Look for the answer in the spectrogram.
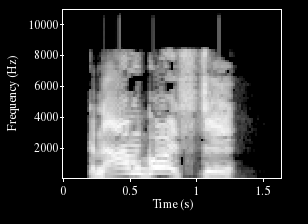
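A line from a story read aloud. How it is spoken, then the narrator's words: Loud, robot. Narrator (Russian): робот-художник громко сказал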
